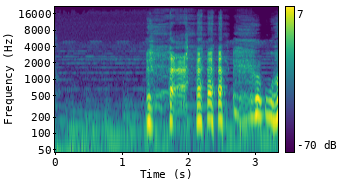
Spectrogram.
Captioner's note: Ares laughs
